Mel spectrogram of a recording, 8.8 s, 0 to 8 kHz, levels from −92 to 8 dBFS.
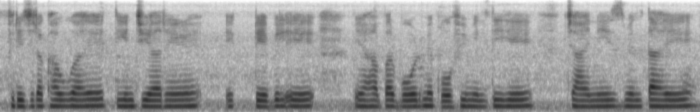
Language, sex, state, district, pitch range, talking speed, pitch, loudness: Hindi, female, Madhya Pradesh, Bhopal, 165-170 Hz, 135 wpm, 165 Hz, -16 LUFS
